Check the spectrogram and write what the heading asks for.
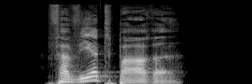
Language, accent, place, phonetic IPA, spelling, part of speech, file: German, Germany, Berlin, [fɛɐ̯ˈveːɐ̯tbaːʁə], verwertbare, adjective, De-verwertbare.ogg
- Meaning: inflection of verwertbar: 1. strong/mixed nominative/accusative feminine singular 2. strong nominative/accusative plural 3. weak nominative all-gender singular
